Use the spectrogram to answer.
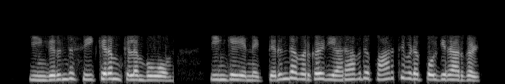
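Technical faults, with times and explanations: Throughout: Speex codec. The speech has that hoarse, grainy CELP quality you get when the excitation is starved of bits, which fits a setting around 11 kbps. The band is squeezed to roughly 200 Hz to 3.7 kHz, so it sounds thin and telephone-like.
1.71–1.74 s: VoIP packet loss concealed by the speech codec. Right after "இங்கிருந்து சீக்கிரம்" there's a brief smear where the decoder reused its last pitch and filter to cover the gap, which fits a single lost 20 ms frame. The voice stays weak or distorted for a moment going into "இங்கே என்னைத் தெரிந்தவர்கள் யாராவது".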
